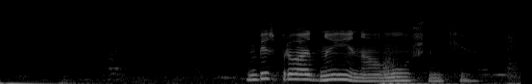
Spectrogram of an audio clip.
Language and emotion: Russian, sad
